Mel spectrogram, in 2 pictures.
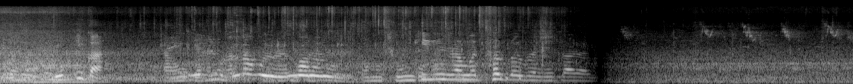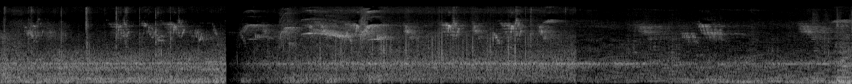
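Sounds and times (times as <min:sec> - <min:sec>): outdoor background noise: 0:00.0 - 0:17.0
small birds chirping: 0:01.6 - 0:17.0.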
